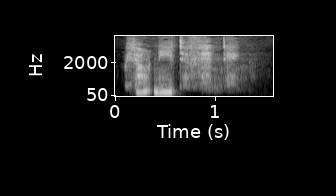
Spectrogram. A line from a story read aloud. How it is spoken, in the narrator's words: she whispers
